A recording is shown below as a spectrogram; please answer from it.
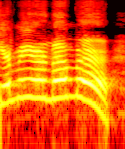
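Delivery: high, shrill, loud booming yell, pitched way up. Translating a clip where he yells at her: imitating someone yelling. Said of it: "He's yelling at her".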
